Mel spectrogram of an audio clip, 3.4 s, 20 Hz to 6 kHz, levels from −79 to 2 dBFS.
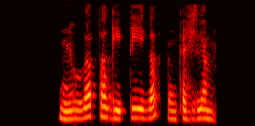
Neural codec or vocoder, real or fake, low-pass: codec, 16 kHz, 2 kbps, FreqCodec, larger model; fake; 5.4 kHz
